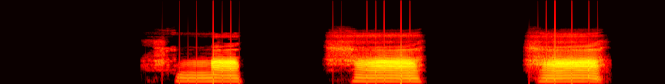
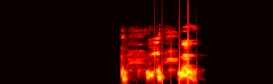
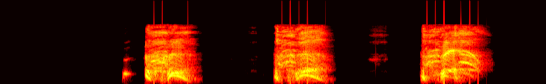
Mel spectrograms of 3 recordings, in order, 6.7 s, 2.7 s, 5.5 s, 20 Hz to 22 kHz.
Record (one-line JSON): {"exhalation_length": "6.7 s", "exhalation_amplitude": 29158, "exhalation_signal_mean_std_ratio": 0.38, "cough_length": "2.7 s", "cough_amplitude": 24389, "cough_signal_mean_std_ratio": 0.31, "three_cough_length": "5.5 s", "three_cough_amplitude": 27387, "three_cough_signal_mean_std_ratio": 0.44, "survey_phase": "beta (2021-08-13 to 2022-03-07)", "age": "45-64", "gender": "Male", "wearing_mask": "No", "symptom_none": true, "smoker_status": "Never smoked", "respiratory_condition_asthma": false, "respiratory_condition_other": false, "recruitment_source": "REACT", "submission_delay": "1 day", "covid_test_result": "Negative", "covid_test_method": "RT-qPCR"}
